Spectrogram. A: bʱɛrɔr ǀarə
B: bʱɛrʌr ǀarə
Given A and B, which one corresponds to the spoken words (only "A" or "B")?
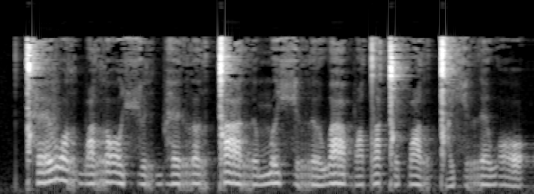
B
